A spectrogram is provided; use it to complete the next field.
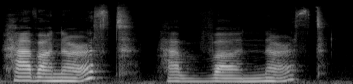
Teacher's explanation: V is a consonant, unearthed is a vowel sound, so that's going to sound as a single word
